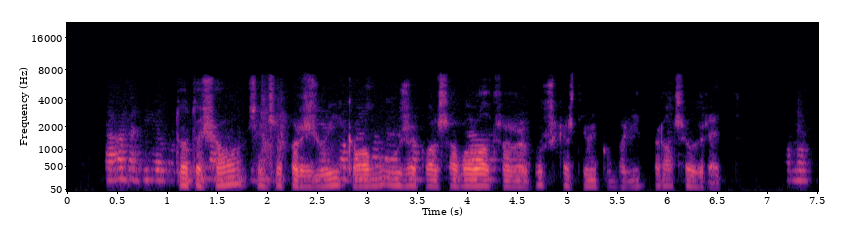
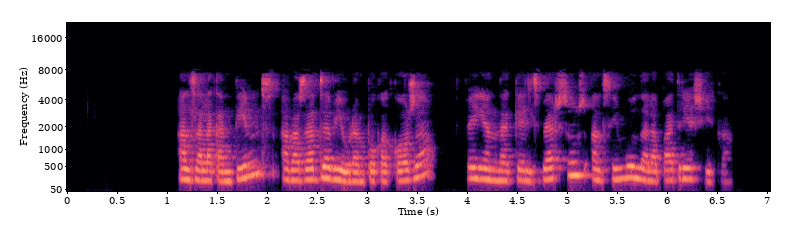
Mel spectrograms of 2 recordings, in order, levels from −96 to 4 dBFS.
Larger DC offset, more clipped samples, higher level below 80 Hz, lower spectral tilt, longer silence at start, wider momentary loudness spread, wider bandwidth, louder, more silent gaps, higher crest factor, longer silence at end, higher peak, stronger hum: neither; neither; second, -80 dBFS vs -66 dBFS; about the same, -5 dB/octave vs -4.5 dB/octave; second, 0.4 s vs 1.1 s; first, 15 LU vs 7 LU; about the same, 7.4 kHz vs 7.8 kHz; second, -37 LUFS vs -22 LUFS; about the same, 6.83-6.87 s vs 3.82-3.86 s; about the same, 20 dB vs 16 dB; second, 0.1 s vs 0.4 s; second, -18 dBFS vs -6 dBFS; neither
